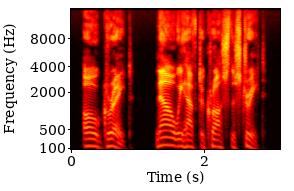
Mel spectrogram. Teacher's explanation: The tone of his voice drops because he is annoyed.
